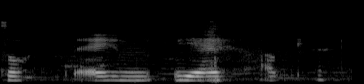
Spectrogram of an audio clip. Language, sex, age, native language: Icelandic, female, 8, Icelandic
